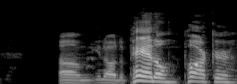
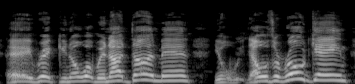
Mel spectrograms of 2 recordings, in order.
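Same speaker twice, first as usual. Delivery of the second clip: hint of a smug Cowboys fan, louder; lightly voiced coworker, a touch louder; mocking coworker; 4 semitones higher, 6 dB louder than usual. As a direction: mimic the coworker brushing off the loss. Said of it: "every time they come to my office".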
